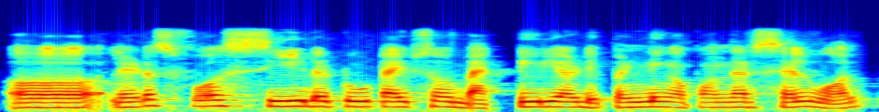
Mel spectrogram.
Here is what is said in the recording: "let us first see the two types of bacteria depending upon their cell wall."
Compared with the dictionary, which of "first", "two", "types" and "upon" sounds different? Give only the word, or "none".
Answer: none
